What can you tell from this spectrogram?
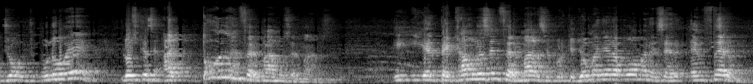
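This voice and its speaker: High-voiced man preaching in an echoey hall. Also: a little mellow. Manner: earnest exhortation, constantly calling listeners brother. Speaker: pastor. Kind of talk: sermon. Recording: echoey room, voice from a distance.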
